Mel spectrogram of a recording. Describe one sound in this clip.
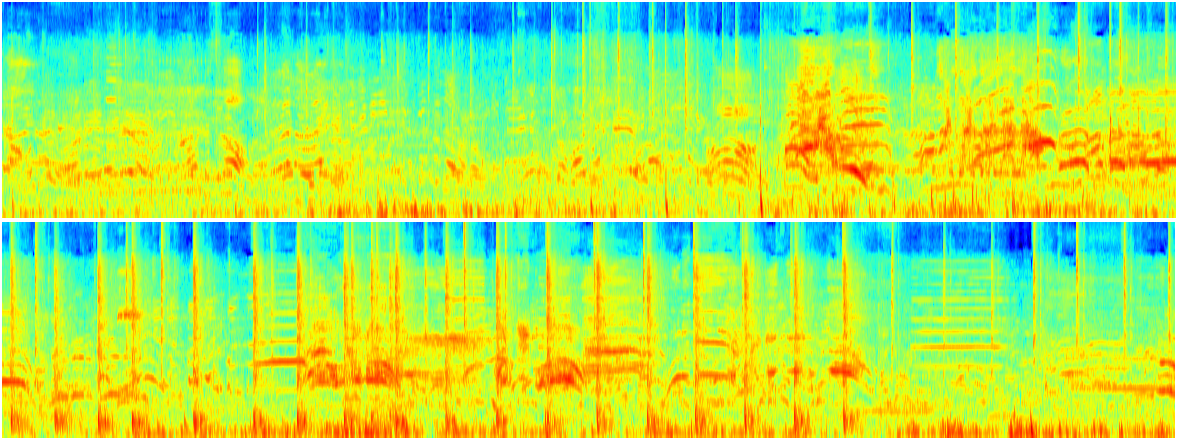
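A crowd of men and women chatter and shout outdoors.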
